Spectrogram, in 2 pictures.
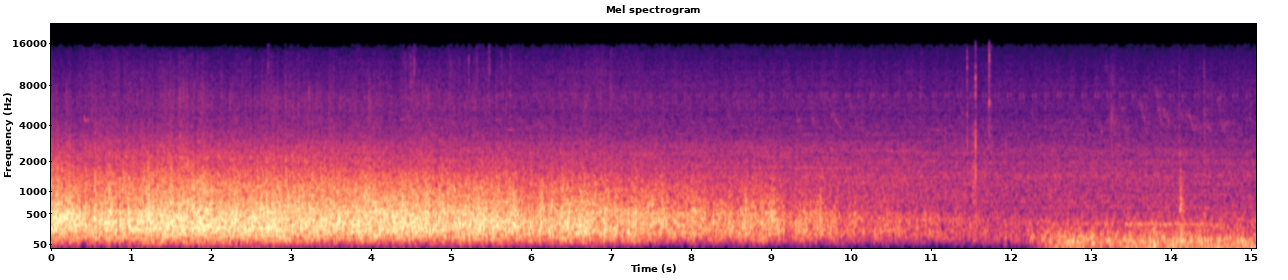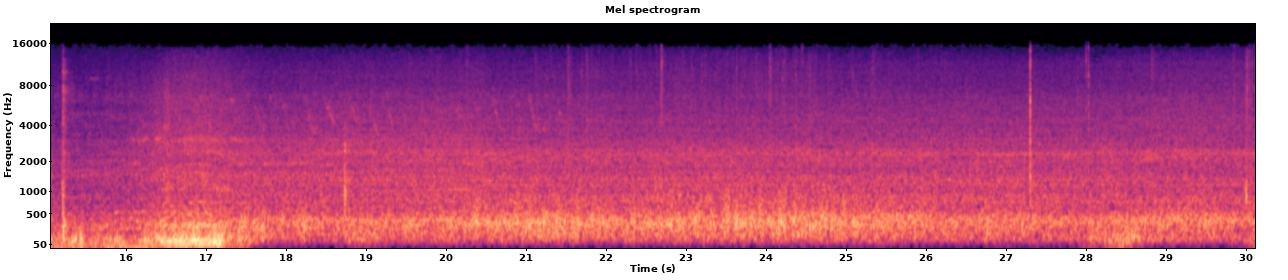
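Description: Steady rushing noise of air and tyres from a slowly moving vehicle, loudest for the first several seconds and then easing off, with a deeper rumble for a few seconds near the middle.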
